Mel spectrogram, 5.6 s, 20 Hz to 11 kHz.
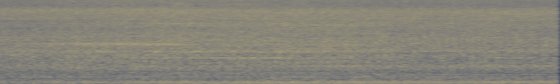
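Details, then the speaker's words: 1981 Ford Thunderbird Heritage Edition at a pre-purchase inspection, engine still pretty cold, idling: steady, even, smooth low hum with no knocks, ticks or misses; normal healthy idle. "I know it will smoke throughout or anything like that against running nice and smoothly"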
